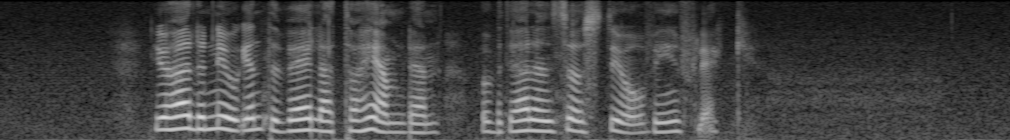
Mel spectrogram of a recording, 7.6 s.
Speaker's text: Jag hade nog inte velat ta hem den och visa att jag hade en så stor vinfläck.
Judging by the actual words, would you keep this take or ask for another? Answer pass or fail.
fail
